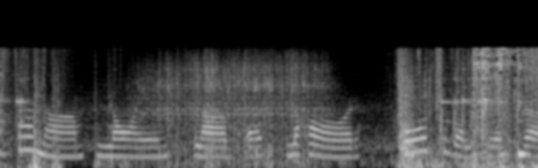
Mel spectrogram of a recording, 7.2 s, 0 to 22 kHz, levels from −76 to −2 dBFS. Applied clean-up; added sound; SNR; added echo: none; Shatter; -1 dB; none.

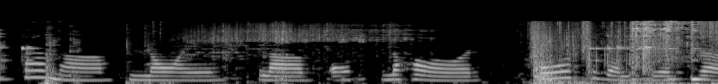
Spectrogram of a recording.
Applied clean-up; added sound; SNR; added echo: classical method Wiener filter.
